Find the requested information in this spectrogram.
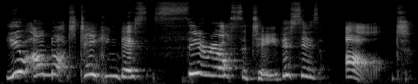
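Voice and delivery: high, slow, affronted teacher's voice; haughty art teacher. Acted. Art teacher scolding the laughing hall, high and slow. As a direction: looks down her nose at the whole hall.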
